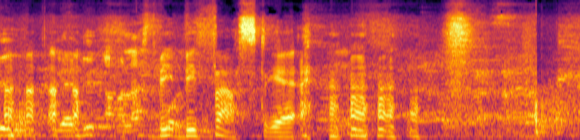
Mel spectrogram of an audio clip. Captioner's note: chuckles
